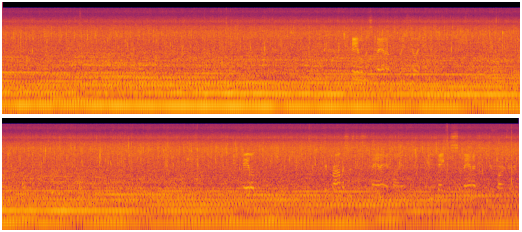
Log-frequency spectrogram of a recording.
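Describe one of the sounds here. A man speaks calmly and clearly, a little way off, outdoors.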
